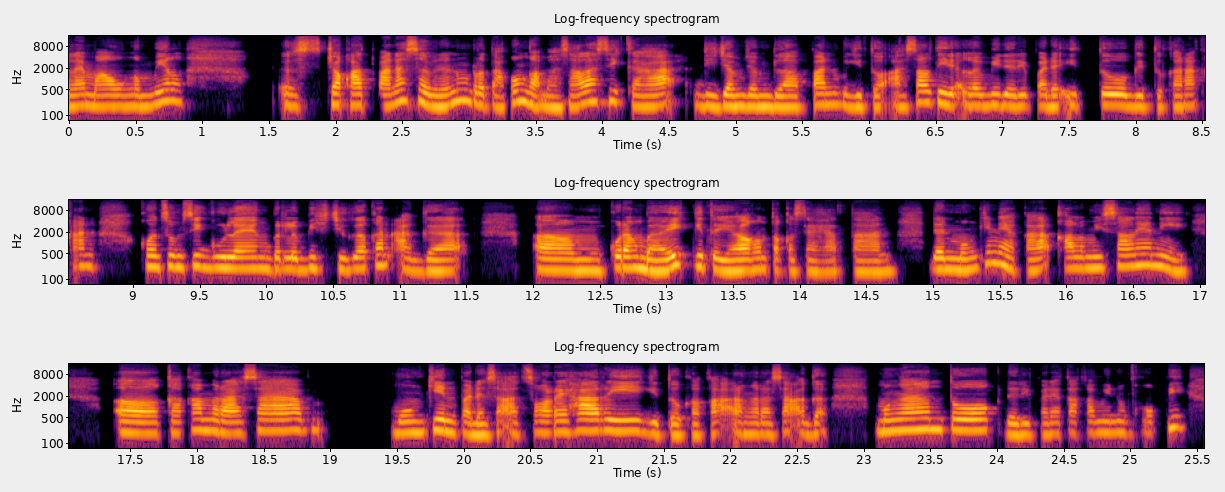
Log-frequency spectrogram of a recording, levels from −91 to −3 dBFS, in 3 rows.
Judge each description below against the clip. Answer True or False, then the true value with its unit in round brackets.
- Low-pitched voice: False (195 Hz)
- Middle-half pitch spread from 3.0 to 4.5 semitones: True (3.5 semitones)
